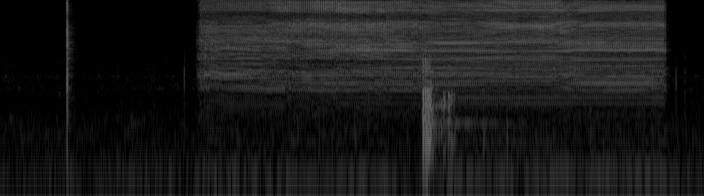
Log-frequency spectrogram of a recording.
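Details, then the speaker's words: Cordless trimmer, pre-charged and fitted with a free replacement blade head: about three and a half seconds of shrill, rasping high buzz with hiss; runs harsh and noisy, not cutting, unlike when new; cause not clear. "that sounds awful that sounds absolutely awful that did not sound like that at all when i first got it before i did any of these videos it did not sound like that"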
